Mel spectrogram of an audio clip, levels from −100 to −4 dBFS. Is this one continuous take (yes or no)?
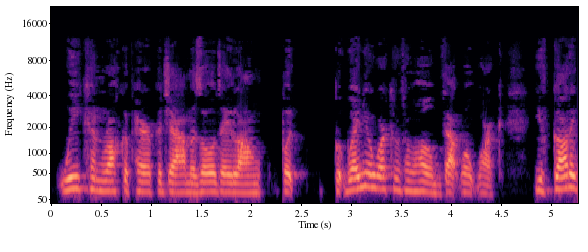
yes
